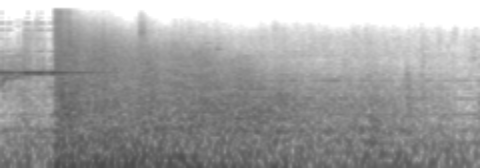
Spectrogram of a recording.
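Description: In a video game, a grenade detonates with a sudden loud blast that rolls into a long, rumbling decay, heard alone after a short quiet lead-in.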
